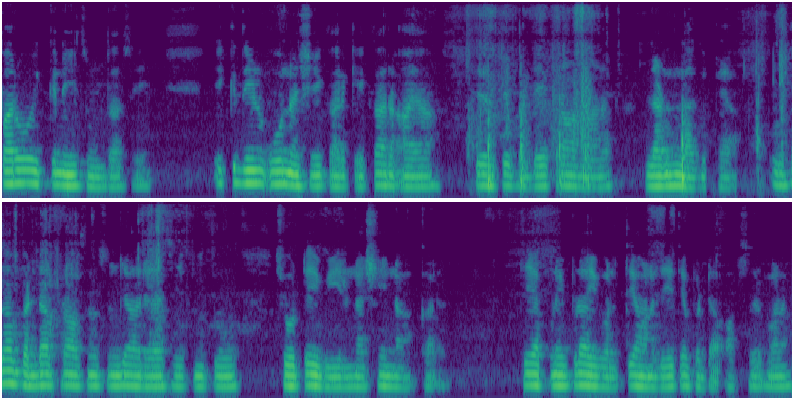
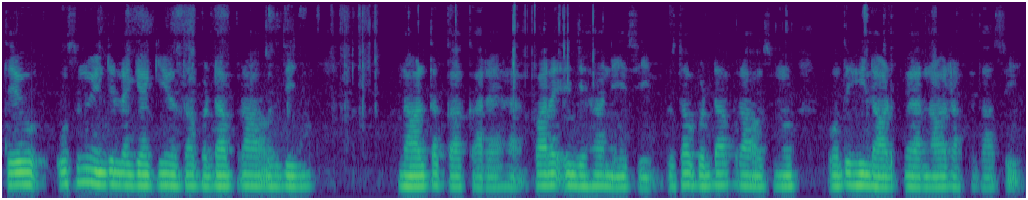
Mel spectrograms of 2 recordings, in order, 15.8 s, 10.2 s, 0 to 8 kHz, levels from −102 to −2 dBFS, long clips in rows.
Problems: background sounds at intervals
